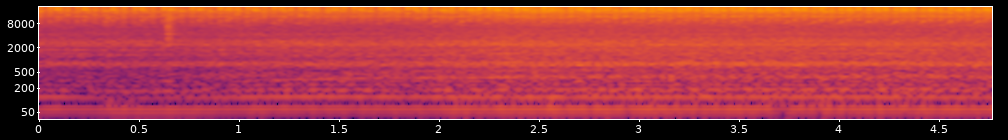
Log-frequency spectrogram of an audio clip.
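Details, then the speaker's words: 2009 Ford Mustang GT (S197) V8 idling smoothly with AC on and a steady low hum, no knocks or squeals. The compressor cycles off, pressure drops slightly, then it re-engages and builds pressure. Charge checks as correct, normal operation. "The compressor's off, and it dropped a little, but now it's back on again. It's building up more pressure, and then it knows when to disengage."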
